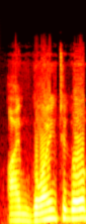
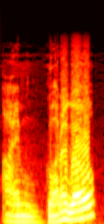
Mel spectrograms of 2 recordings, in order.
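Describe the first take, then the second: First: 'Going to' is said as two full words. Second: 'Going to' is run together as 'gonna'.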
